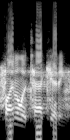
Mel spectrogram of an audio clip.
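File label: "final attack heading", English speech; DCS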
